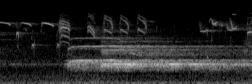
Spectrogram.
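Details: A male and female Common Crane pair duet at their nest in the Swedish taiga, loud sustained trumpeting ringing steadily for about two seconds with natural echo, while small birds chirp and twitter high above.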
